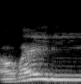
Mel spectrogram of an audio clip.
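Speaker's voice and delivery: very high-pitched, spastic-sounding speech. Retelling doing a Jerry Lewis impression in front of Jerry Lewis. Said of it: "doing the spastic talk in the voice".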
